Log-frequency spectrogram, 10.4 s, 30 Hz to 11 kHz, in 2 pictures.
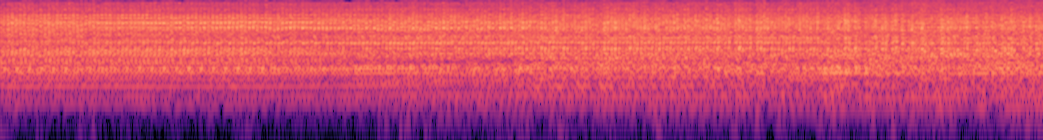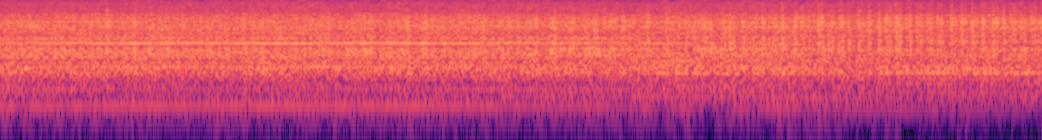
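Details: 1998 Toyota Sienna revving 2000–4000 rpm: busy, hissy mechanical rasp over a steady engine, heard strongest from the manifold and beneath; car otherwise runs great, cause unknown.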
